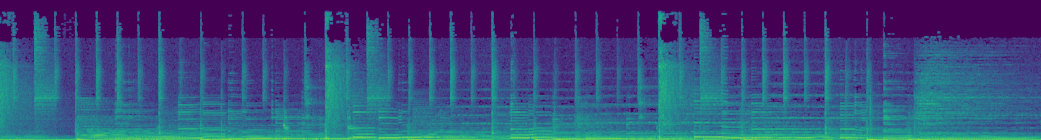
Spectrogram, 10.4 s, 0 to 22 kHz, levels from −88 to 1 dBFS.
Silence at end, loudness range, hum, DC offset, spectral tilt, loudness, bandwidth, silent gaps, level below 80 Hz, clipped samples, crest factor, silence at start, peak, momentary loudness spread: 0 s; 1 LU; none; under 0.1%; -5.5 dB/octave; -24 LUFS; over 20 kHz; none; -28 dBFS; under 0.1%; 18 dB; 0 s; -6 dBFS; 4 LU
